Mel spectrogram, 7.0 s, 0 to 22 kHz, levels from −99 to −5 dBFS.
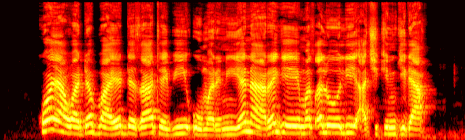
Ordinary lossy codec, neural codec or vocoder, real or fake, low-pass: none; vocoder, 48 kHz, 128 mel bands, Vocos; fake; none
